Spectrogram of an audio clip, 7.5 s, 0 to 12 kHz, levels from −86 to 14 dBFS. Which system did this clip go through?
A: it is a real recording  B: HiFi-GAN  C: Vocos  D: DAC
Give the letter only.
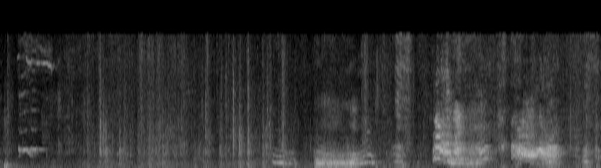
A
